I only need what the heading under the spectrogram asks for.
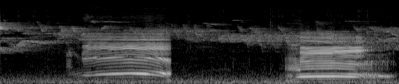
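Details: Walking herd of tame cattle on a mining road toward a village: two sustained moos about two seconds apart, the first smooth and long, the second slightly shorter, with steady high-pitched background noise.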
